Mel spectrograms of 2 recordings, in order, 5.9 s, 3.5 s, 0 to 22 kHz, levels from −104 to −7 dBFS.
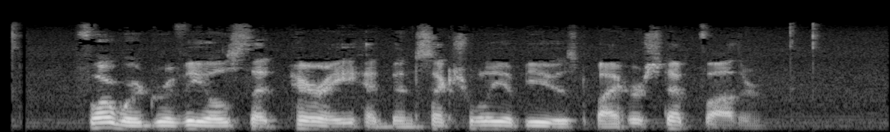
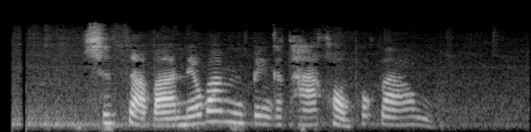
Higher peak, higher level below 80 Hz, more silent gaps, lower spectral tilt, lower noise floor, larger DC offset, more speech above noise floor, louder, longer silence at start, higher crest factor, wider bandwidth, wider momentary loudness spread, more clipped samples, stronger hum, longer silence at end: about the same, -14 dBFS vs -14 dBFS; second, -84 dBFS vs -76 dBFS; neither; first, -5 dB/octave vs -2.5 dB/octave; about the same, -63 dBFS vs -64 dBFS; neither; about the same, 34 dB vs 32 dB; about the same, -30 LUFS vs -32 LUFS; first, 0.55 s vs 0.1 s; about the same, 16 dB vs 20 dB; about the same, 10.5 kHz vs 10.5 kHz; second, 10 LU vs 19 LU; neither; neither; first, 0.9 s vs 0.65 s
